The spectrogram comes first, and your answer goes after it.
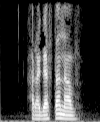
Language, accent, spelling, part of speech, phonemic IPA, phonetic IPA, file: Armenian, Eastern Armenian, առագաստանավ, noun, /ɑrɑɡɑstɑˈnɑv/, [ɑrɑɡɑstɑnɑ́v], Hy-առագաստանավ.ogg
- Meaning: sailing boat, sailboat, sailing ship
